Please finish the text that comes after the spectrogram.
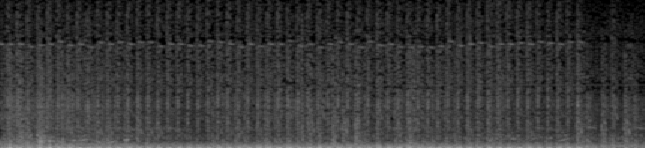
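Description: Sustained automatic gunfire from enemies in GTA Vice City, rapid dense bursts rattling steadily for the whole stretch at close, loud level, with a voice talking faintly underneath.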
